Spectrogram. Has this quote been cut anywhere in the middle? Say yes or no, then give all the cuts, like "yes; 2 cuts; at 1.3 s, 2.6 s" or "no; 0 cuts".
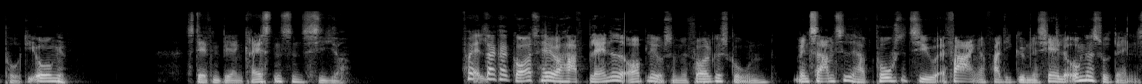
no; 0 cuts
